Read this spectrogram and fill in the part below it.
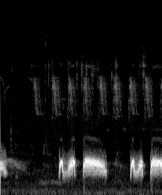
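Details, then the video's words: In a bird-trapping setting, a dove coos in paired notes, a quick quavering one then a long even one, repeated twice, while small birds chirp in brief high bursts. "Sound of good dove for letting altogether"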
